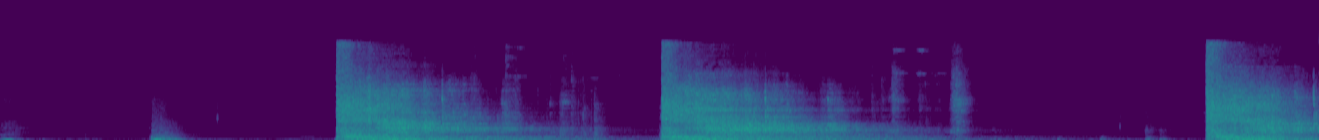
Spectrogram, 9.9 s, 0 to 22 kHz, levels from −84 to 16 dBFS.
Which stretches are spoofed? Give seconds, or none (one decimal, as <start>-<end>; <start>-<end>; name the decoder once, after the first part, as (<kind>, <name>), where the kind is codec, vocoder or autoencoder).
0.0-2.7 (vocoder, BigVGAN v2); 4.2-9.9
